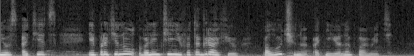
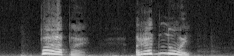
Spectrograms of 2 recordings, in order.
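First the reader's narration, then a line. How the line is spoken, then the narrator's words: Loud tearful exclamation. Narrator (Russian): громко воскликнула она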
